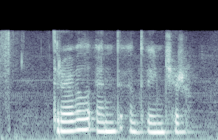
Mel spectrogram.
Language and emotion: Russian, neutral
